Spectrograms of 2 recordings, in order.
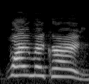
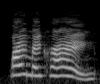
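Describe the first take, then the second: First: Imitating Whitney, louder. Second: Imitating Whitney. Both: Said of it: "Whitney kept saying".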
